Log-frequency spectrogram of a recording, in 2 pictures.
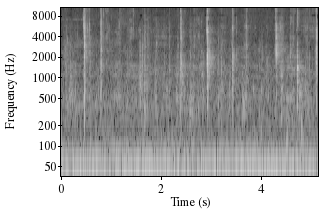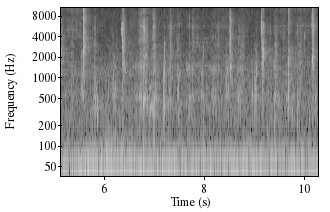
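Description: Cherry tomatoes being bitten and chewed: a steady run of irregular sharp, wet clicks and pops.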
